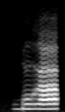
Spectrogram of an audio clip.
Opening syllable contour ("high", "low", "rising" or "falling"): high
